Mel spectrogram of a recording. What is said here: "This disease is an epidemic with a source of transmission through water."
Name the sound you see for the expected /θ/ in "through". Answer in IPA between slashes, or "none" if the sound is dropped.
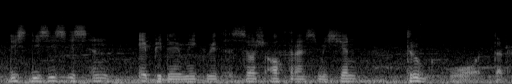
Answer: /t/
